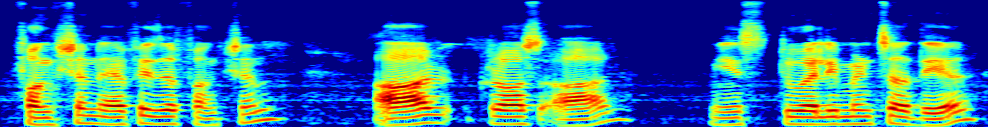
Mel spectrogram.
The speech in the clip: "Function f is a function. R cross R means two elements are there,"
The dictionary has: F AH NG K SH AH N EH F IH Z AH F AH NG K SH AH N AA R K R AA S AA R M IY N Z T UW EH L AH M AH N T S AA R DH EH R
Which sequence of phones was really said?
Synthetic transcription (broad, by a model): F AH NG K SH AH N EH F IH Z AH F AH NG K SH AH N AA R K R AA S AA R M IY N S T UW EH L AH M AH N T S AA R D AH R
